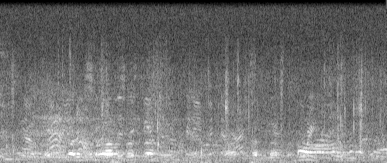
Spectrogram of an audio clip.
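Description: A crowd of young people chatters nearby.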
